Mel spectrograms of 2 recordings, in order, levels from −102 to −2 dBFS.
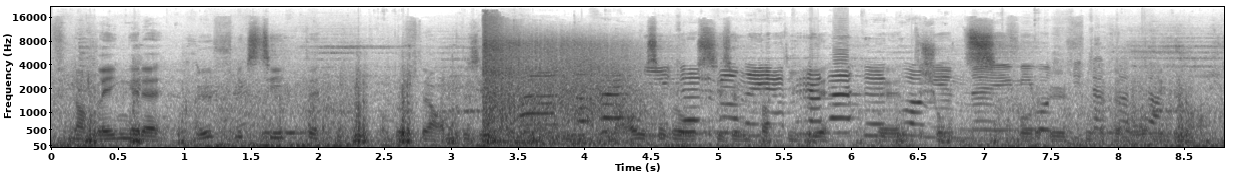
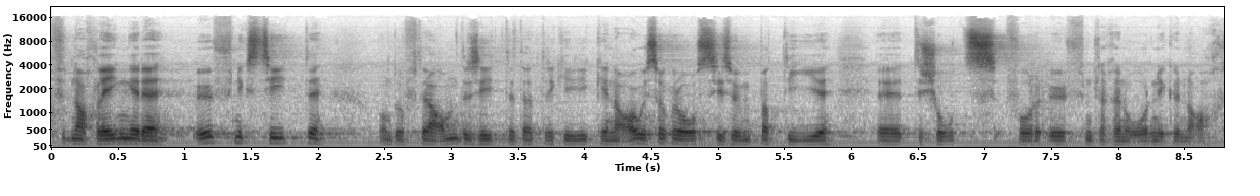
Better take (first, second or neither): second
